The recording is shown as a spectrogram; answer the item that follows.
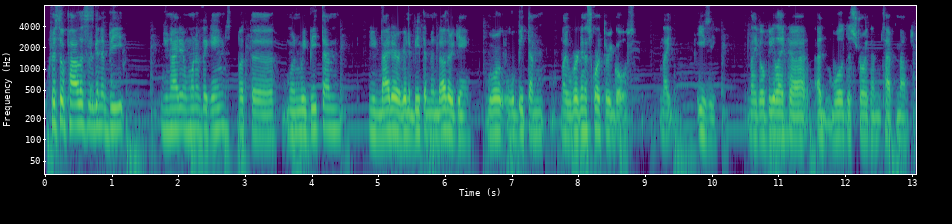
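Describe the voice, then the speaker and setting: A man's voice: mid-range voice, flat delivery, darkish tone, faint music behind. An American man co-hosting a sports podcast, chatting casually with a playful, teasing manner. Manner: playful, teasing, drawn-out predictions. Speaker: podcast co-host. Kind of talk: casual chat.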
